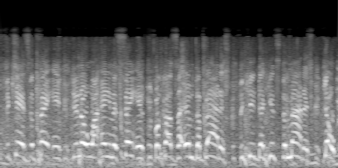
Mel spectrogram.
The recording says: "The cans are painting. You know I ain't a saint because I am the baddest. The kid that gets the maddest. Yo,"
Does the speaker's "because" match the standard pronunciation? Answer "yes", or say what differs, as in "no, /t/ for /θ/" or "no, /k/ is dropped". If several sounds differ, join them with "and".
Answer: yes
